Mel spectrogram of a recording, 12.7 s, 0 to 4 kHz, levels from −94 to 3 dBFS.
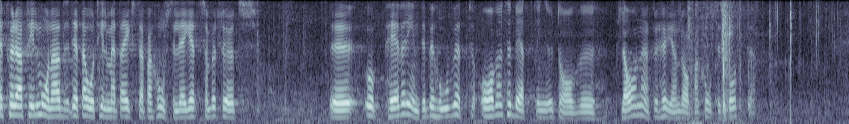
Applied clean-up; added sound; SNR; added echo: none; Bicycle; 17 dB; none.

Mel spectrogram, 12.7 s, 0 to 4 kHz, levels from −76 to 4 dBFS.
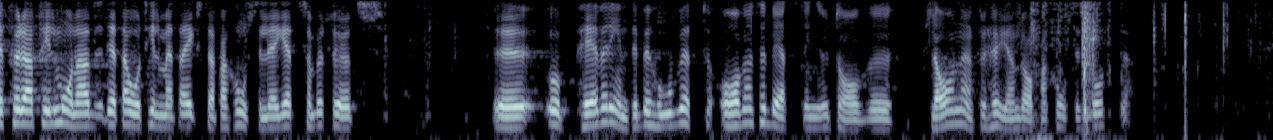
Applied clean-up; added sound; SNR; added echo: classical method spectral subtraction.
